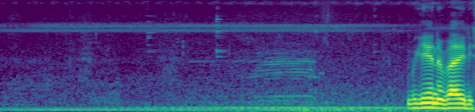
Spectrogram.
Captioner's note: background farm sounds, cows mooing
